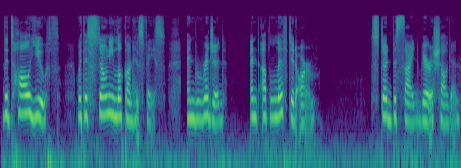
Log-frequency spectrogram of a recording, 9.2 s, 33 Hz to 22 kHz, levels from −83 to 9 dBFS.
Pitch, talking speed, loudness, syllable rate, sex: 225 Hz, 115 wpm, -18 LUFS, 3.9 syllables/s, female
